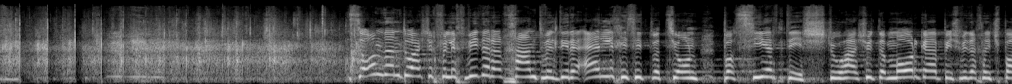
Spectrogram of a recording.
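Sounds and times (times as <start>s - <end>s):
audience clapping: 0.0s - 5.1s
speech: 3.8s - 10.1s.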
